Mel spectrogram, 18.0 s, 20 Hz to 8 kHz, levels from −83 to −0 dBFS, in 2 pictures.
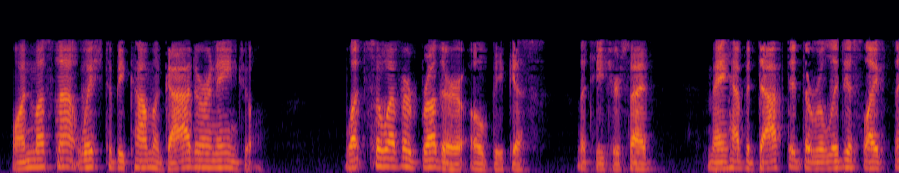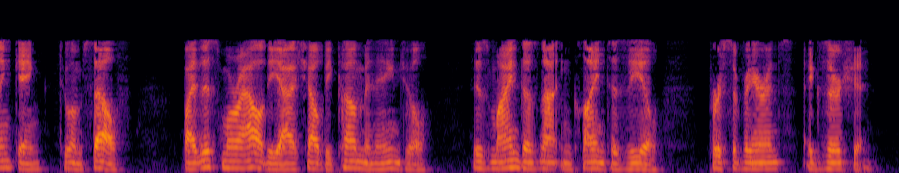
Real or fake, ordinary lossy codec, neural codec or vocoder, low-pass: real; AAC, 16 kbps; none; 7.2 kHz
